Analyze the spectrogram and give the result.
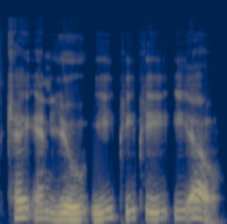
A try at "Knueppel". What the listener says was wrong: I think it's Nupal. I think the K is silent. It's definitely a silent K. It's Nupal.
